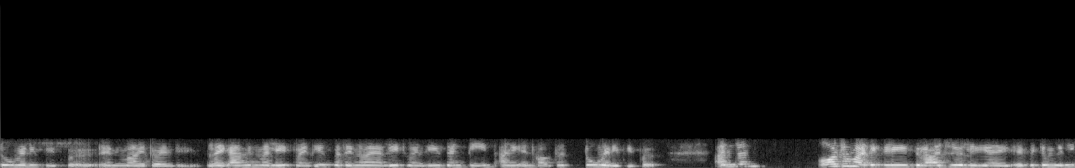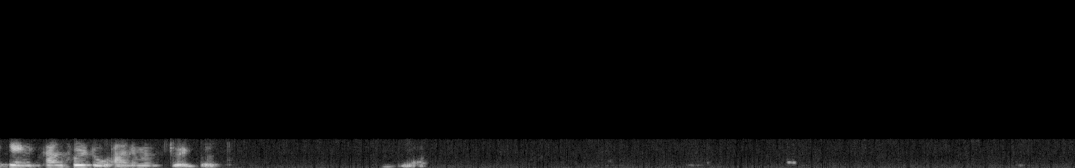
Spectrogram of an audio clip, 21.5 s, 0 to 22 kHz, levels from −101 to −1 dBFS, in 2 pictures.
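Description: From start to finish the speech passes through an AMR narrowband mobile codec. The band is squeezed to roughly 300 Hz to 3.5 kHz, and nothing survives above 3.6 kHz. The codec rebuilds the voice from a vocal-tract model driven by sparse pulses. Here it runs starved of bits, which fits a low mode near 5.9 kbps. The damage is heavy. Voices turn buzzy, hollow and synthetic, with dull, muffled consonants.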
